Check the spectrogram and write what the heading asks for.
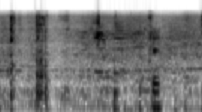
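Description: Electric fan motor parts handled on a workbench: one sharp knock about half a second in, then a couple of light clicks as the rotor and stator are moved.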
